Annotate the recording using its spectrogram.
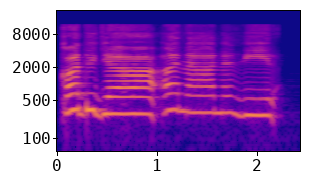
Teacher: جی اس کی ابھی میں آپ کو وضاحت دے دیتی ہوں کہ جی جی قد جاءنا نذیر، میں نے یہاں پہ وقف کر لیا تھا، ٹھیک ہے، تو وقف کی صورت میں میں نے را کو ساکن کر دیا۔ اگر آپ کی سانس اتنی جاتی ہے کہ آپ اس کو آگے تک لے کر جائیں، ٹھیک ہے، جی تو آپ اس کو نذیرن ہی پڑھیں گی۔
